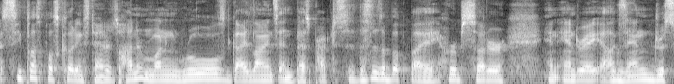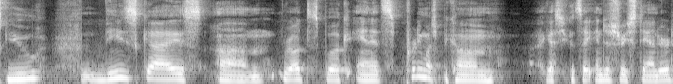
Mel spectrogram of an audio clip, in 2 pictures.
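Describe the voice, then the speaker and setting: Noticeable background noise sits behind a man speaking at a moderate pace. His fairly high pitch has ordinary pitch variation. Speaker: programming tutorial creator. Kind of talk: tutorial. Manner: hesitant, many fillers.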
